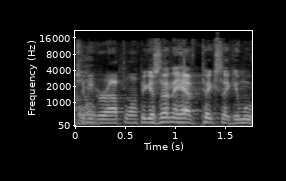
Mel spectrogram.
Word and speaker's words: Garoppolo: The eye tie, Jimmy Garoppolo. Jimmy Garoppolo.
